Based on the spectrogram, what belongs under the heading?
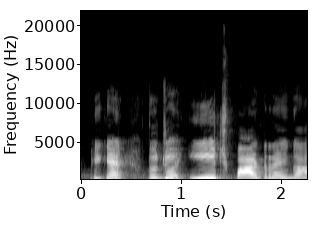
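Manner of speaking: usual speaking voice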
